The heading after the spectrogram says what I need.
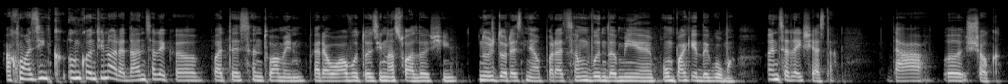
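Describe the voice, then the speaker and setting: A young woman from Brașov, Romania, a comedian guest in casual chat with dry, deadpan humor. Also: on the low side.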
